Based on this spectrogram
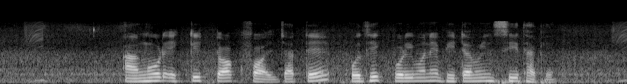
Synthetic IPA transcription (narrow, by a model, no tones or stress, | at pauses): aŋuɾek̚ʈiʈɔkfɔld͡ʑat̪e | od̪ʱikpoɾimanebʱiʈaminsit̪ʰake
